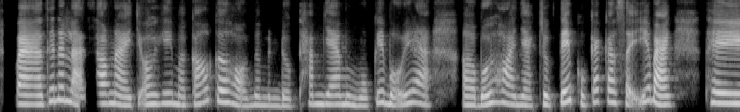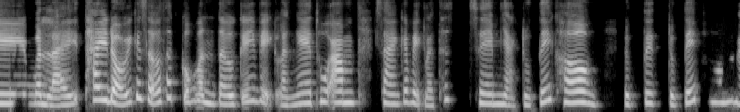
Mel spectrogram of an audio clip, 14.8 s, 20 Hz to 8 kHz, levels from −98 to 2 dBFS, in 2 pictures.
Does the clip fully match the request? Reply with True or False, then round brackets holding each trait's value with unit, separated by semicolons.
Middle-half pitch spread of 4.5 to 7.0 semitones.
False (3.8 semitones)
